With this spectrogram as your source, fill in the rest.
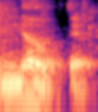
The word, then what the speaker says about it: nothic: with its one eye is that is that with the silent g at the beginning no it's just stuck with this start starts with an end i'm done i'm making it more difficult than it is okay no thick get it no so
